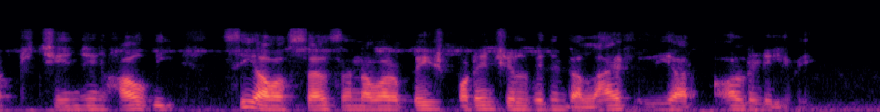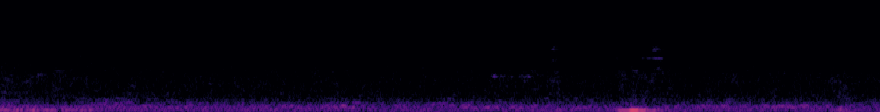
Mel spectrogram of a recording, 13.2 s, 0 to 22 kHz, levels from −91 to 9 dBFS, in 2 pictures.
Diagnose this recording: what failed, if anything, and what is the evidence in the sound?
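Nothing failed: the speech runs through an AMR wideband (HD Voice) link whose clear, lightly coded sound with an upper band ending near 7.5 kHz fits a mid-to-high rate of about 15.85 kbit/s, as expected for that path.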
